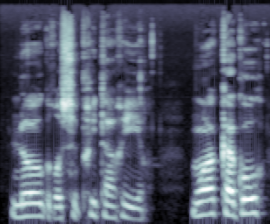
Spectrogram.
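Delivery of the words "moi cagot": narrated ogre's outburst, much louder; loud scoffing exclamation. A narrator's reading. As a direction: exclaim it loudly, as the ogre in a tale. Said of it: "s'écria-t-il". (exclamation forte et moqueuse)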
